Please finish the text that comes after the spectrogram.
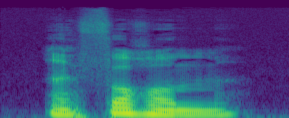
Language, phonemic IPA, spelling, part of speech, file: French, /fɔ.ʁɔm/, forum, noun, Fr-forum.ogg
- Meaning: 1. forum 2. Internet forum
